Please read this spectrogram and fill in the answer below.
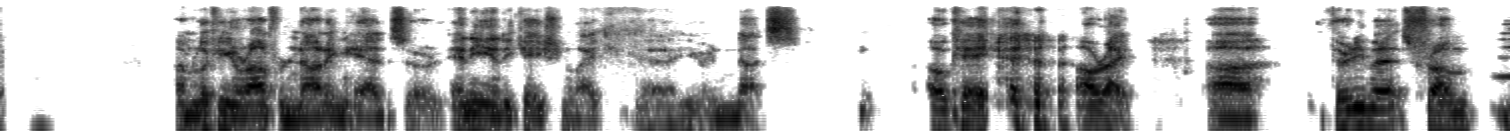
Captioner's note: laughter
